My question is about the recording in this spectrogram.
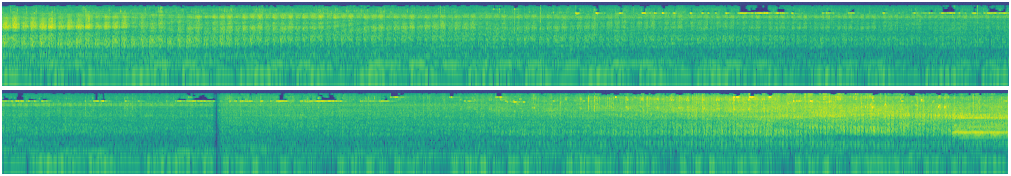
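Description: Model steam locomotive running on its track: a steady low rumble and hum of the motor and wheels on the rails, with the train's sound effects. A short whistle sounds near the end.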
